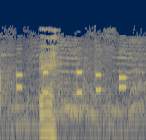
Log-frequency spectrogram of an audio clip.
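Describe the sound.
Telephone keypad dialing tones as someone places a call, four short bright beeps spaced irregularly, with a brief vocal sound between the first and second beep.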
